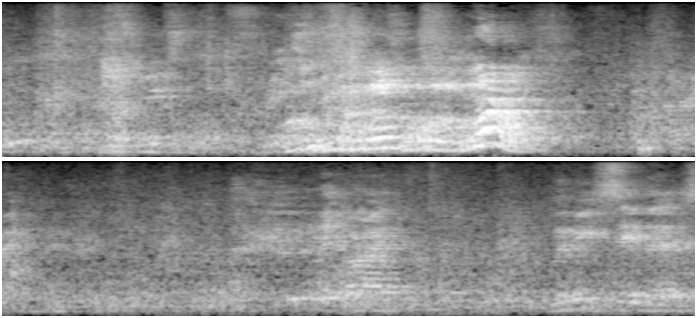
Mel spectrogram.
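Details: Several huskies alone in the house while their people are out on errands, Gertie then just one year old. A loud burst of wobbling, voice-like howling swells in the middle, with quieter yowls before and after.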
